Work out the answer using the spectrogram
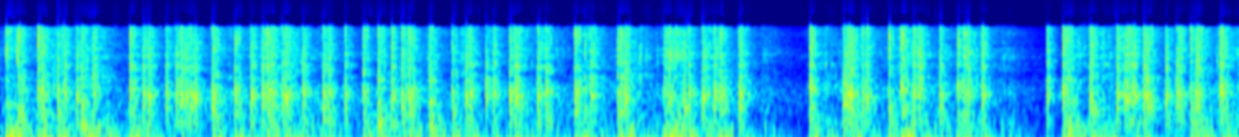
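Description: A dense fireworks barrage: rapid bangs and crackling, with two brief lulls, about eight and ten seconds in.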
